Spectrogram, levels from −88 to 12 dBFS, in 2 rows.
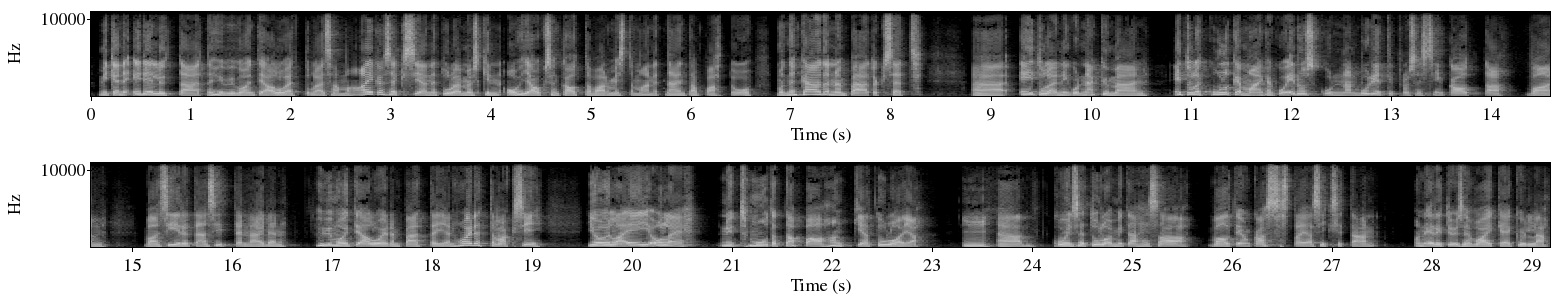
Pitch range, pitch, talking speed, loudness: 160-180 Hz, 170 Hz, 140 wpm, -17 LUFS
